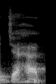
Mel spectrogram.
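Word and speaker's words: Diakhate: Jihat. I'm going to spell it for everybody.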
